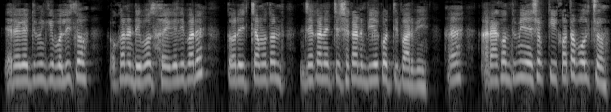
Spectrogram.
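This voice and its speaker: A woman voices a headstrong cartoon granddaughter who argues back at her grandfather. Her retorts come high and very fast, in a dry, close recording. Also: fairly even intonation, dry recording, close to an everyday voice. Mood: arguing. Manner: argumentative, rustic village speech. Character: headstrong young village granddaughter. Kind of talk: cartoon comedy dub.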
